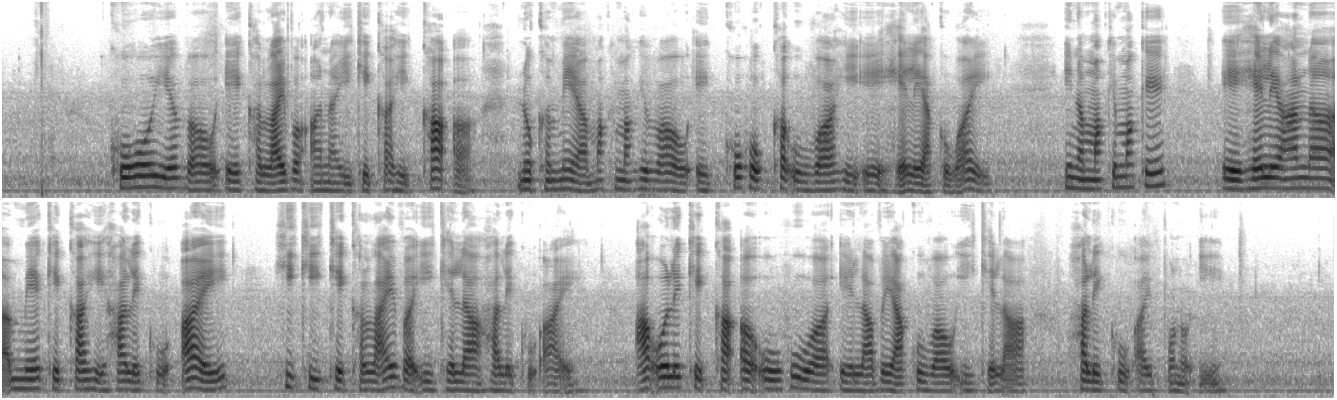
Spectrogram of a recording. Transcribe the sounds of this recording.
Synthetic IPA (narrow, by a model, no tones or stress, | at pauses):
kʰohoiəvɐwekʰəlɐjvəʔɐnəikʰekʰɐhḭkʰɐʔə̰ | nokʰəmɛəmɐkemɐkevɐwʔekʰohokʰɐʔuvaːɦiʔehɛleɐ̰kuɐ̰j | inəmɐkemɐkeː | ɦɛleɐnəmekʰekʰɐhihɐlekʰuɐj | hikʰikʰekʰəlajvəʔikʰelaːɦalekʰṵʔɐ̰j | ʔaʔolekʰekʰaʔəʔohuəelaveɐkuvɐwʔikʰela̰ː | halekʰuʔɐ̰jpʰono̰ʔiː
